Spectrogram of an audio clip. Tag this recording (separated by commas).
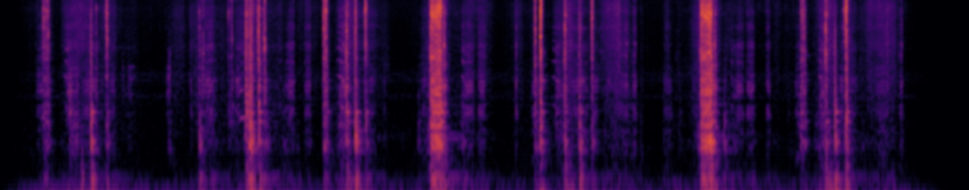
Vehicle, Motor vehicle (road)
